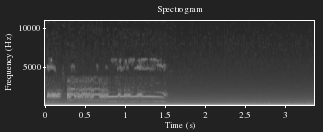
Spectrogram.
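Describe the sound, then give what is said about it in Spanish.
A rooster crows once, loud, a drawn-out call lasting about a second and a half, then fades into a quiet farmyard background with a low steady hum, on a farm where hens are kept for eggs. “Anticipando la suba astronómica de la materia prima, crían vacas por la leche, gallinas por los huevos y pueden matar a ambos por su carne.”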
